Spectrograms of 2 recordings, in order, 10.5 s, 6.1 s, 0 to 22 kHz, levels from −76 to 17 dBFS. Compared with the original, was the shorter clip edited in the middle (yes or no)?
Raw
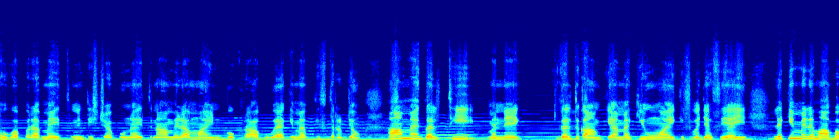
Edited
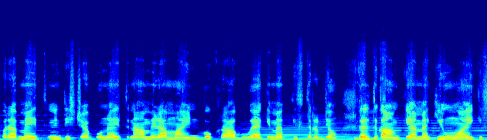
yes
